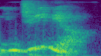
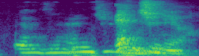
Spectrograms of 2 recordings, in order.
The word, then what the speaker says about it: engineer: right my dear friends most of us we end up seeing engor whereas the correct pronunciation of this word is engineer now this is the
